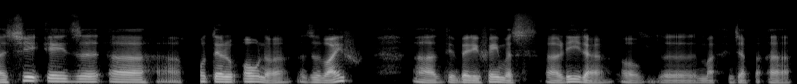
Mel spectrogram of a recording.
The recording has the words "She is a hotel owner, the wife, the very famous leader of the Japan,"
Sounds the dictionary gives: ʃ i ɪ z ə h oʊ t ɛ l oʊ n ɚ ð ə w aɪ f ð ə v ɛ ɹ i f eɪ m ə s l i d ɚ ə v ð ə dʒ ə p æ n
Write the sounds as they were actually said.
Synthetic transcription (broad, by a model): ʃ i ɪ z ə h oʊ t ɛ l oʊ n ɚ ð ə w aɪ f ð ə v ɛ ɹ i f eɪ m ə s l i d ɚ ə v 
